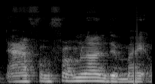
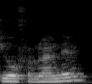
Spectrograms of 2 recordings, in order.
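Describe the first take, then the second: First: Put-on London accent. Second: Said in the usual way. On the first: Shown as a demonstration. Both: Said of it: "I sound like this if I was from London".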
